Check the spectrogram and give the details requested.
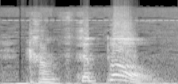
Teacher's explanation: learners usually say comfortable but native speakers reduce it from four to three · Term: disappearing syllables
